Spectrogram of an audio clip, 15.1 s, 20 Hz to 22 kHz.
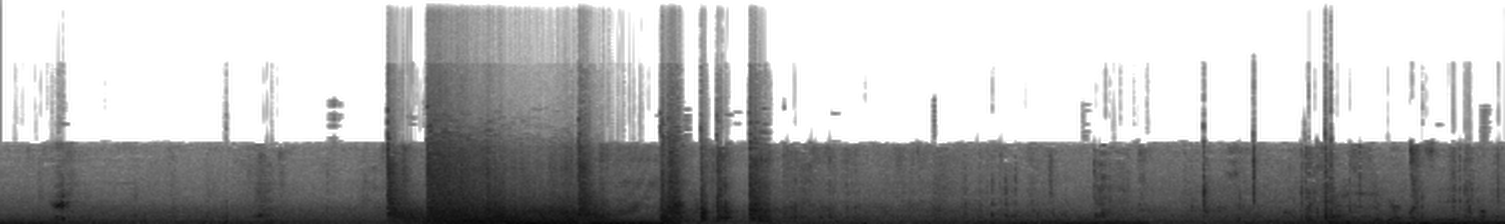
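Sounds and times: skateboard wheels rolling on metal: 0:00.0 - 0:15.0
skateboard landing cracks: 0:03.8 - 0:05.0, 0:05.6 - 0:08.6.

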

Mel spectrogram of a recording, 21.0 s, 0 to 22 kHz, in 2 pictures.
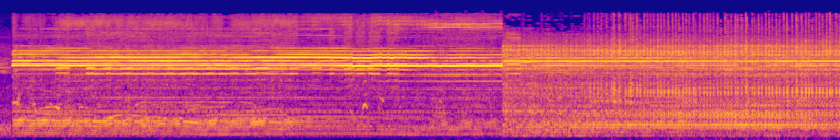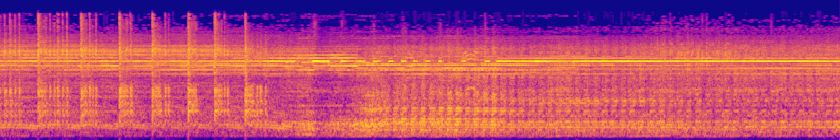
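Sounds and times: crowd voices: 0:00.0 - 0:06.3
motorcycle engines: 0:00.0 - 0:21.0
motorcycle horns blaring: 0:00.0 - 0:21.0
sharp pops: 0:10.4 - 0:13.8.

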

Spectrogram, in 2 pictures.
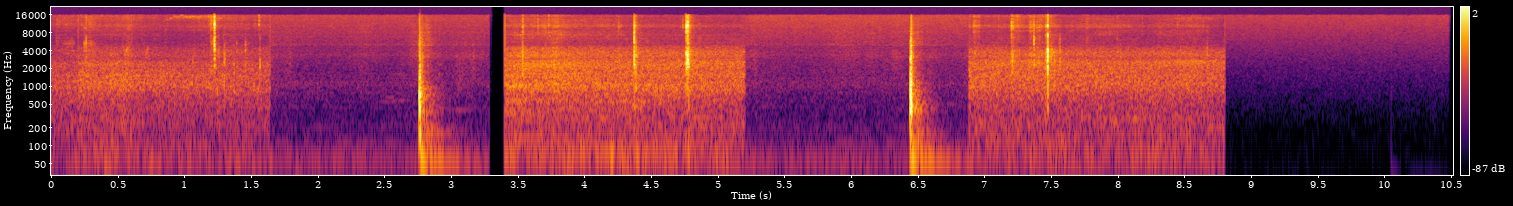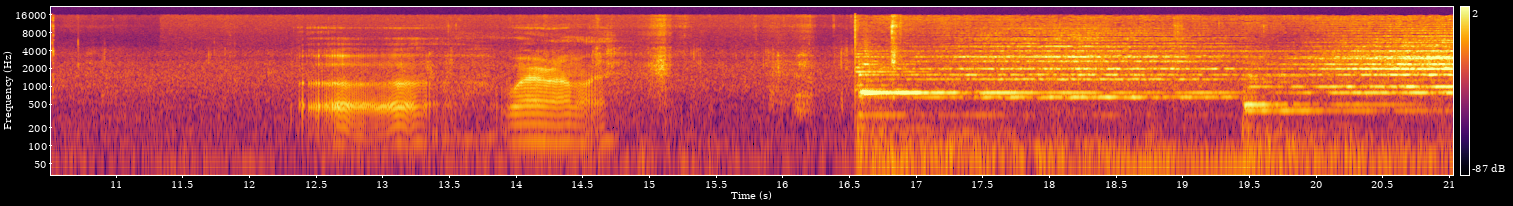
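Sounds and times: outdoor background noise: 0:00.0 - 0:21.0
hard blows landing on a person: 0:02.8 - 0:03.1, 0:06.4 - 0:06.8.

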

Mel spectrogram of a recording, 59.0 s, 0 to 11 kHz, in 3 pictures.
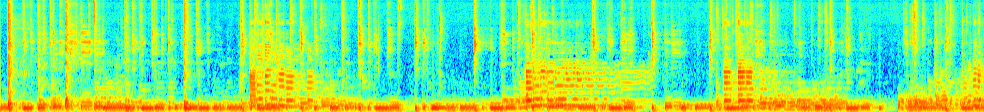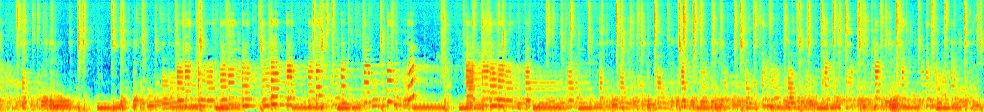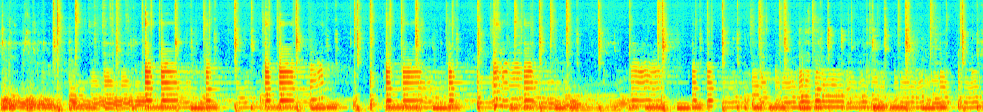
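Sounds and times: fretless electric bass: 0:00.0 - 0:59.0
fretted electric bass: 0:00.0 - 0:59.0.

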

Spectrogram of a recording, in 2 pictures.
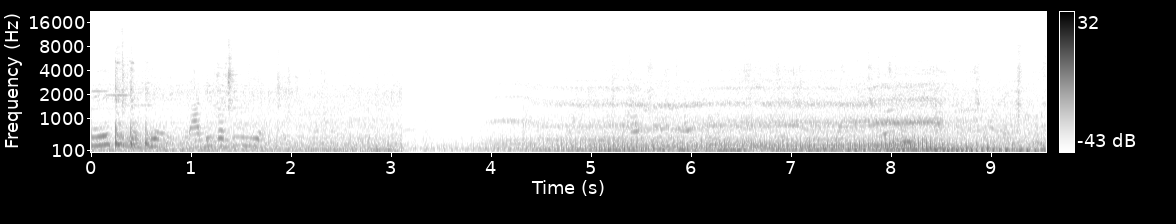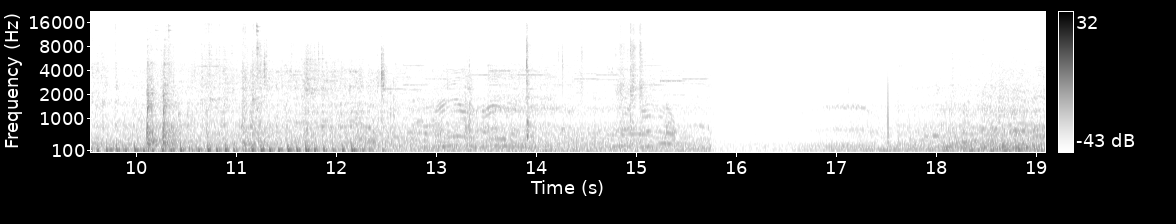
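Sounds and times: vehicle engines idling: 0:04.8 - 0:14.8.

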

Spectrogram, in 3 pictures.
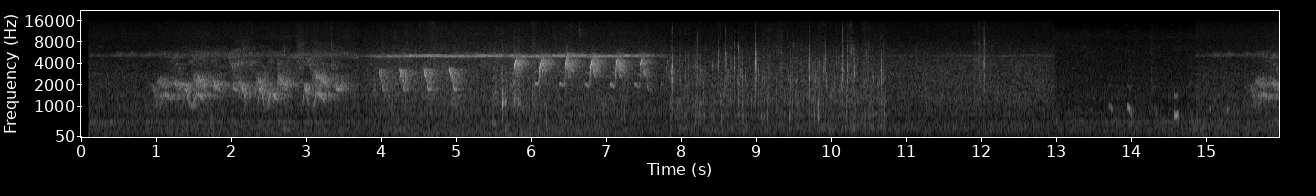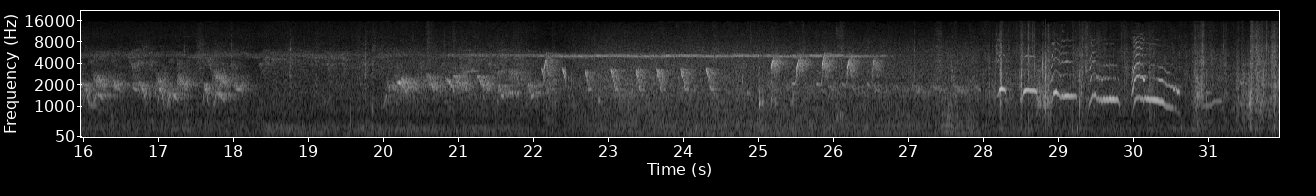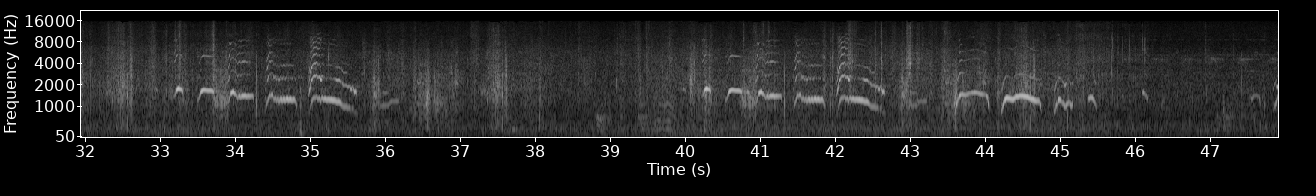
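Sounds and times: puppies whimpering: 0:22.4 - 0:31.4, 0:33.1 - 0:36.3, 0:40.0 - 0:46.5, 0:47.2 - 0:47.9.

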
